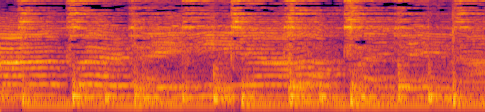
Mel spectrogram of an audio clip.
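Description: Dholak, a two-headed rope-tensioned barrel drum, played by hand in a quick, steady beat of about four to five strokes a second. It accompanies voices singing a sohar folk song.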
